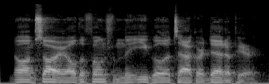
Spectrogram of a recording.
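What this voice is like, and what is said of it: Flat monotone voice. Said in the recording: “this monotone ass dude goes”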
